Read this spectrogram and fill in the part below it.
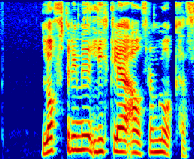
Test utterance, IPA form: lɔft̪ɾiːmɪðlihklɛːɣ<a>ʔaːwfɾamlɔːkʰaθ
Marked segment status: correct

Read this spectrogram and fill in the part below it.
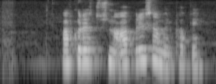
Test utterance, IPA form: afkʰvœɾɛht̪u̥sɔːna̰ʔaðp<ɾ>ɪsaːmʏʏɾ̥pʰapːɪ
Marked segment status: correct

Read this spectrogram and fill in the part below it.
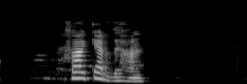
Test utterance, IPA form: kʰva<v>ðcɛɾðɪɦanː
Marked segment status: incorrect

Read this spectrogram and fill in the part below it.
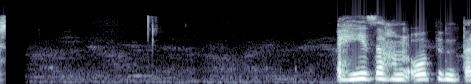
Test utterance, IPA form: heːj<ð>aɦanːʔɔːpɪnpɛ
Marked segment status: correct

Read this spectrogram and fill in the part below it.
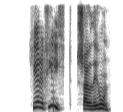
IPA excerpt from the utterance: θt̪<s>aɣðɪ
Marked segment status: correct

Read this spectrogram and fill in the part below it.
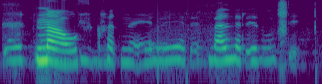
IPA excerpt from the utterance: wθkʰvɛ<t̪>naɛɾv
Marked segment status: correct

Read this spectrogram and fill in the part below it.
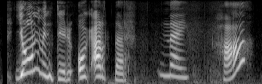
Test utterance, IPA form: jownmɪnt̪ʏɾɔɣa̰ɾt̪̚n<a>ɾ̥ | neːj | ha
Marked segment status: correct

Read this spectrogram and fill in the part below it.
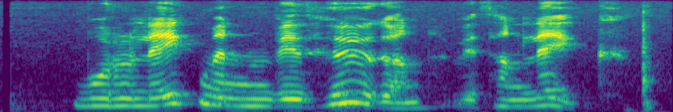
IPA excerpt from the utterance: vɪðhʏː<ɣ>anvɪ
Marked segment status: correct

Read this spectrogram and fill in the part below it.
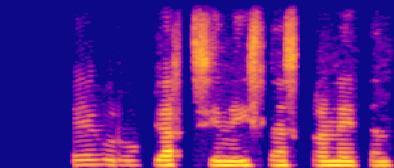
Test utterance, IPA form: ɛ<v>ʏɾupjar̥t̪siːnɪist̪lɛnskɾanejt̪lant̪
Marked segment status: incorrect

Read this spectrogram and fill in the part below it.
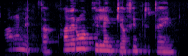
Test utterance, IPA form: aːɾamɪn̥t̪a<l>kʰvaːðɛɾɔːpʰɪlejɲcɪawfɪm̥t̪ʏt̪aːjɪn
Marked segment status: incorrect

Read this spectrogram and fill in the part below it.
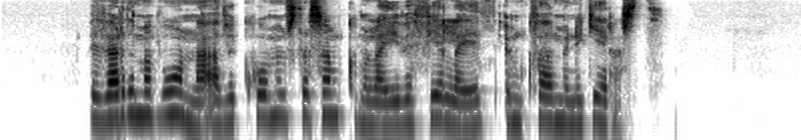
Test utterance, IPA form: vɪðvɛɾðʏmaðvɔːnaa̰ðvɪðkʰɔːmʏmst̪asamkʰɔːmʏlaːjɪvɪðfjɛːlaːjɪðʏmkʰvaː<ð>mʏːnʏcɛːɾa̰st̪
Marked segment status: correct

